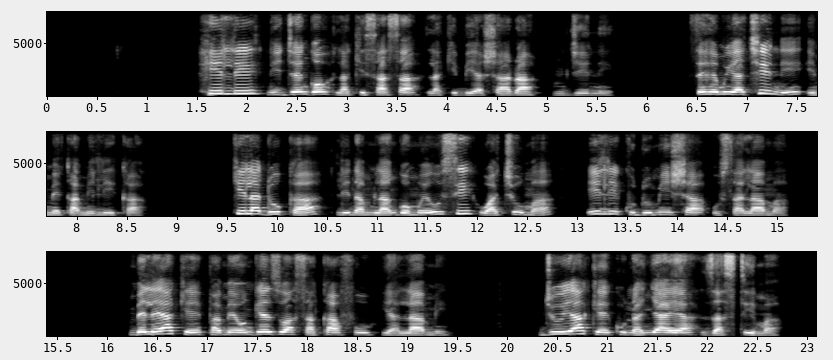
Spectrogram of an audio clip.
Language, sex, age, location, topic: Swahili, female, 50+, Nairobi, finance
